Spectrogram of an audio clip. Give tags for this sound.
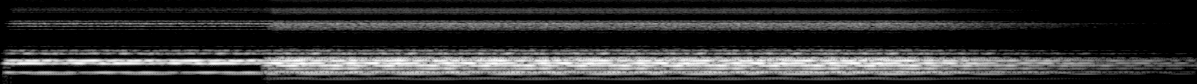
choir; chord; Zynaddsubfx

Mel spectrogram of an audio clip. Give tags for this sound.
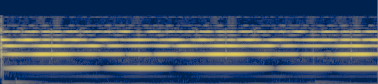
organ; rock; sound

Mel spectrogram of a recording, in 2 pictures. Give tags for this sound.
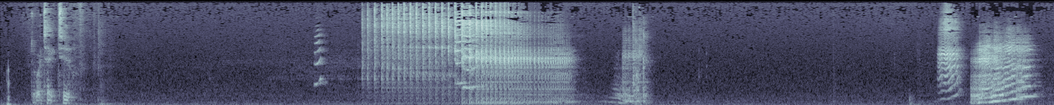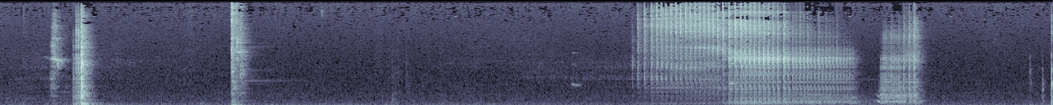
Creak; Closing; Open; Squeaking; Close; Door; Squeak; Creepy; Wood; House; Wooden; Old

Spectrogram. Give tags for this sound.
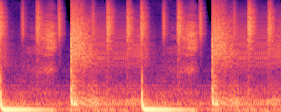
drum; beat; idm; downtempo

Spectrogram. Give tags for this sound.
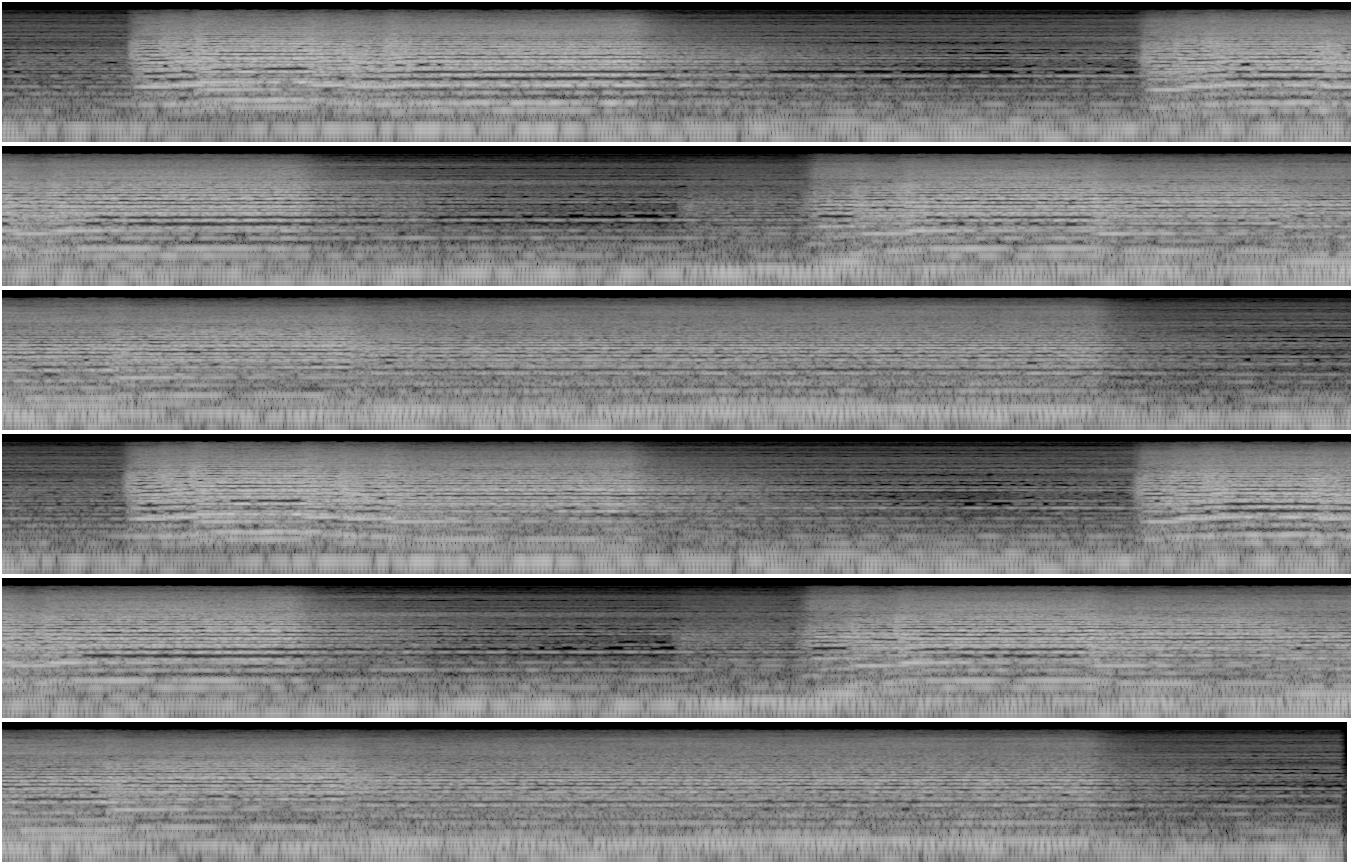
ambiance; atmospheric; epic; grand; high; mystical; piano; zelda

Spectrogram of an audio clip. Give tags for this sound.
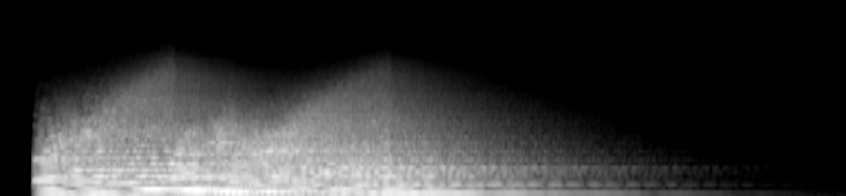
pad; strings; suspense

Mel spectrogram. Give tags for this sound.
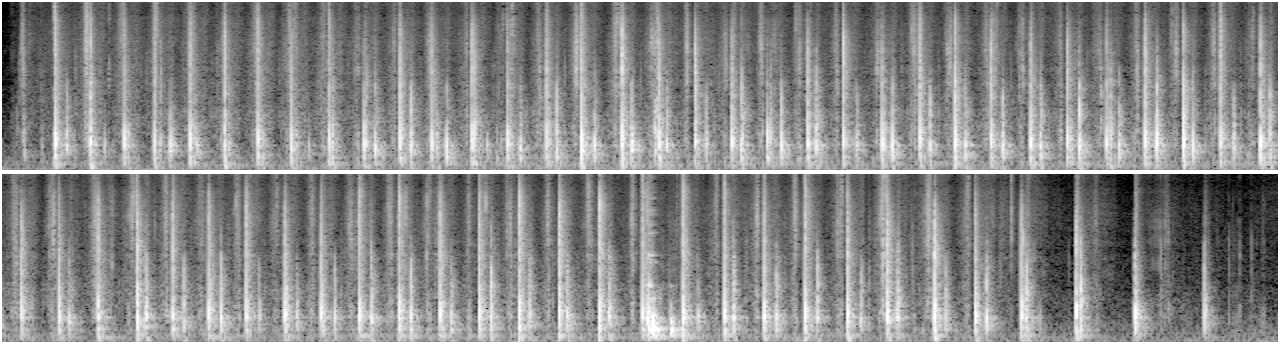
footstep; footsteps; run; running; step; steps

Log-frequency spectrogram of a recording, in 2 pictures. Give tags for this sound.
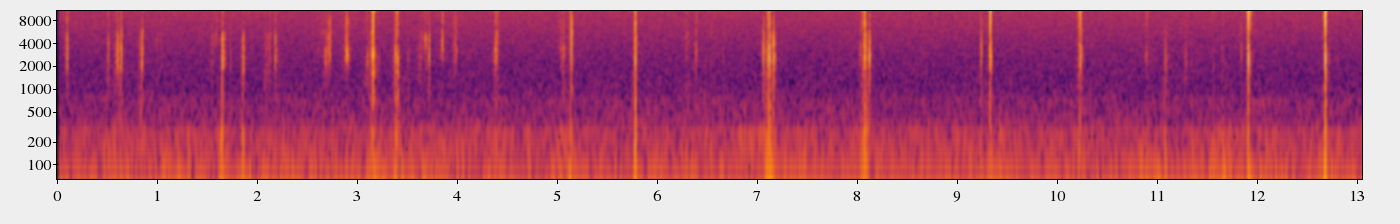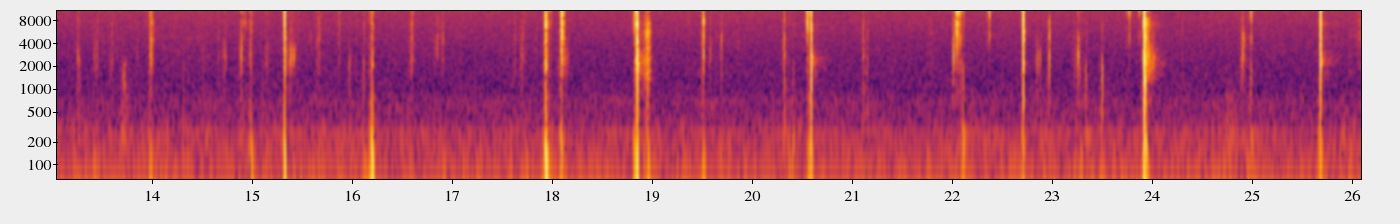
button; out; interface; slide; command; switches; off; interaction; click; buttons; switch; input; slider

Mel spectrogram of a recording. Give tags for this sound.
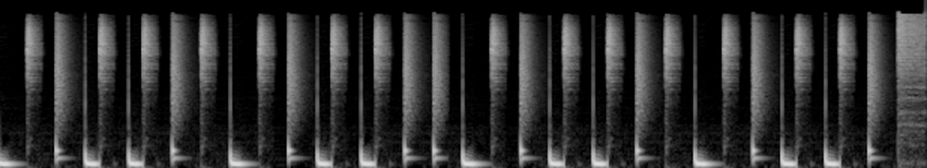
beat; drumloop; drums

